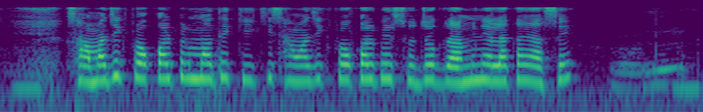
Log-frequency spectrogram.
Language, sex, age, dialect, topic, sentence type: Bengali, female, 36-40, Rajbangshi, banking, question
